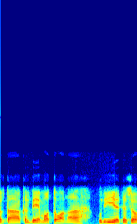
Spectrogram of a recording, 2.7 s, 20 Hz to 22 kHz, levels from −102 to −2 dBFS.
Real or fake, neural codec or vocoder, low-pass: real; none; 7.2 kHz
